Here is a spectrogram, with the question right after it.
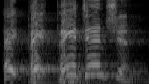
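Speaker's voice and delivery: loud, high urgent call to wake them up; emphatic imperative, rising to a loud, high shout; forceful command. Shown as a demonstration. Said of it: "It's forceful".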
